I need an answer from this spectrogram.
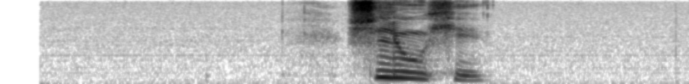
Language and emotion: Russian, angry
